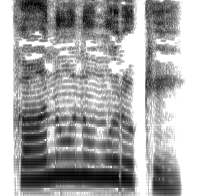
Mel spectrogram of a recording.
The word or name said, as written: ಕಾನೂನುಮುರುಕ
